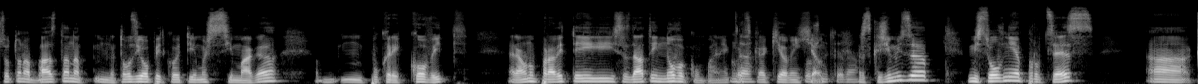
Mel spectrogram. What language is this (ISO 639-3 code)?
bul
